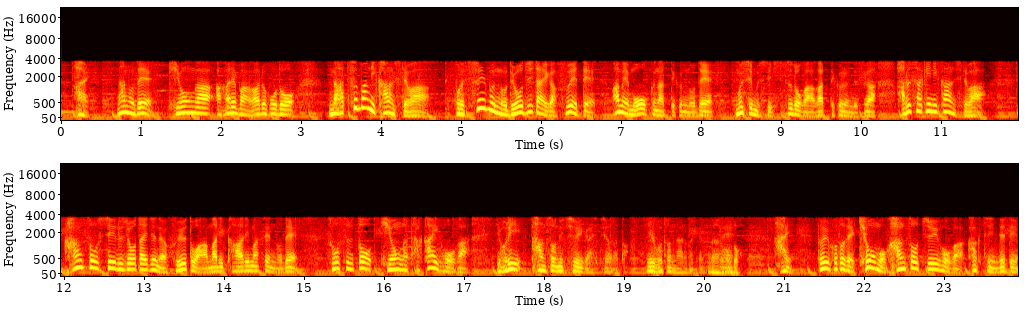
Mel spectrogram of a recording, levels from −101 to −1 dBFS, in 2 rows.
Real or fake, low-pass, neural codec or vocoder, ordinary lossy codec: real; 3.6 kHz; none; none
